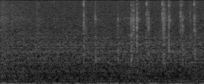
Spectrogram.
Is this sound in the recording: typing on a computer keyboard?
yes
